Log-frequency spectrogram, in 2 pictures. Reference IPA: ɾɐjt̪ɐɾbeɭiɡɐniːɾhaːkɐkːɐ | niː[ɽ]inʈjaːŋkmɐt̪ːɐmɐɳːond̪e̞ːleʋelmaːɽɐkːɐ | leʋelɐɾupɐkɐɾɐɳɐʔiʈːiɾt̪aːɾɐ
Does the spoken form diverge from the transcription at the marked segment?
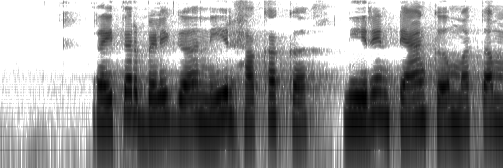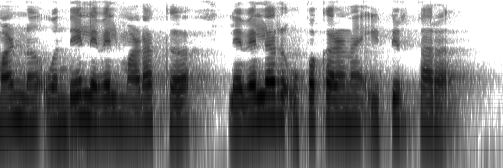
yes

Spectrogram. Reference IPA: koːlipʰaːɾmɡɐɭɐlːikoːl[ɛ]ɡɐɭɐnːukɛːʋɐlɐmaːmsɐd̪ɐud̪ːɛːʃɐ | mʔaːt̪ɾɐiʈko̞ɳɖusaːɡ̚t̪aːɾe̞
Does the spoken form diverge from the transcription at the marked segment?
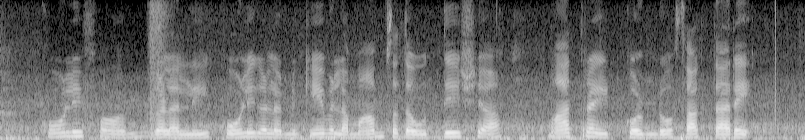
yes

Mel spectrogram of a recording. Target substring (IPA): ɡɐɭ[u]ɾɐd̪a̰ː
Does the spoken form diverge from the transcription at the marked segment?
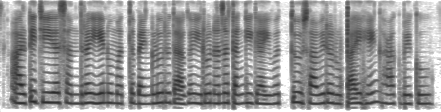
yes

